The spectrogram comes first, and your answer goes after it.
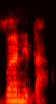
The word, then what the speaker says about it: vanita: Yaitu kata vanita ya, karena bahasa Sanskerta kan pakai VVV ya. Banyak V kemudian di kita diserap menjadi W begitu. Karena dibacanya kan sambil berat gitu, vanita.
